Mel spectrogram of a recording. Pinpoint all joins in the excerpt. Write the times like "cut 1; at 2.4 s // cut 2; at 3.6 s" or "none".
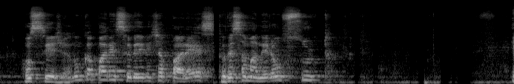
cut 1; at 2.1 s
